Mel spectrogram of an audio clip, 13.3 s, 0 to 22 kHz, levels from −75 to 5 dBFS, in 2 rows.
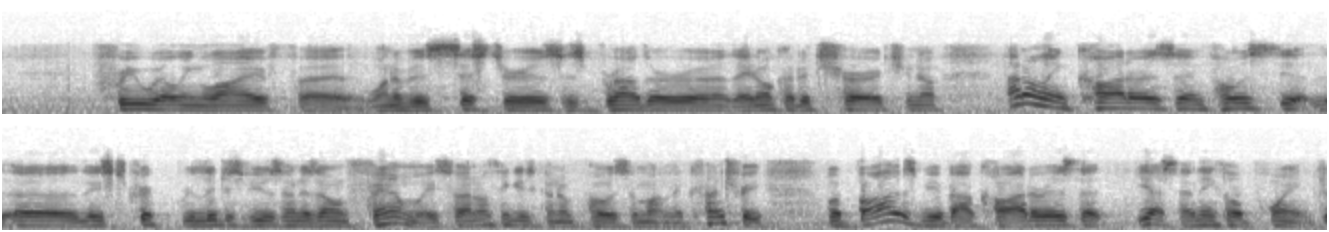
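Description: No technical faults can be heard anywhere in the audio, and the signal holds steady throughout.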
